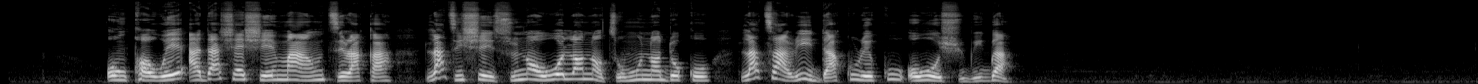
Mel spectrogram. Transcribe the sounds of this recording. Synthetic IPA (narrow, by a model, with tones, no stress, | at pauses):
o˨ŋ̩˨kɔ˨we˨˦ʔa˧da˦ʃɛ˦ʃe˧mã˦˧n̩˦ti˧ɾa˧ka˧ | la˦ti˧ʃe˧i˨sũ˨˦nã˦˨o˧wo˦lɔ˦nã˦˨to˨˦mũ˦nɔ̃˦do˦ko˧ | la˦ti˦a˦˨ɾi˨˦i˦˨da˨˦ku˦ɾe˧ku˦o˧wo˦o˦˨ʃu˨ɡ͡bi˨˦ɡ͡ba˦˨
